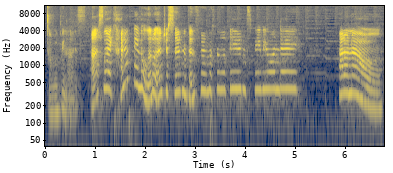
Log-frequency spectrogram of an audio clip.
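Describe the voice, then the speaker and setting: Over background music, a young VTuber host chats on her livestream in a very high, sing-song voice that's fairly quick and fairly bright. Sleepy and rambling, she keeps playfully repeating herself.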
